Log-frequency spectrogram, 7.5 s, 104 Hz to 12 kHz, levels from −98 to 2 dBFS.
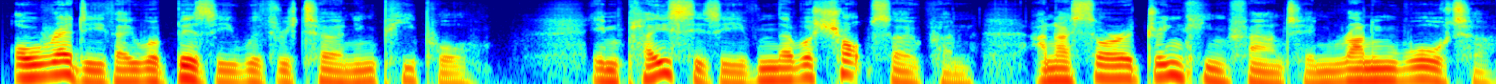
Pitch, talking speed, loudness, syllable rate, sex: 120 Hz, 175 wpm, -19 LUFS, 5.8 syllables/s, male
